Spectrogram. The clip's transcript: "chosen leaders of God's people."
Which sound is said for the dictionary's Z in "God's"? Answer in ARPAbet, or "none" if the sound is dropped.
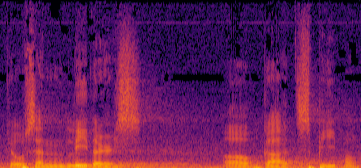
S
